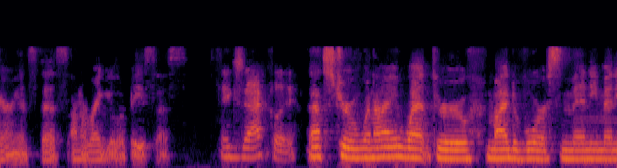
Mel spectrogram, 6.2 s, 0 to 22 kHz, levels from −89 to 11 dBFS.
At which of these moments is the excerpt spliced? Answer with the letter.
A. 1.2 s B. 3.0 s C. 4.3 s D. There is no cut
B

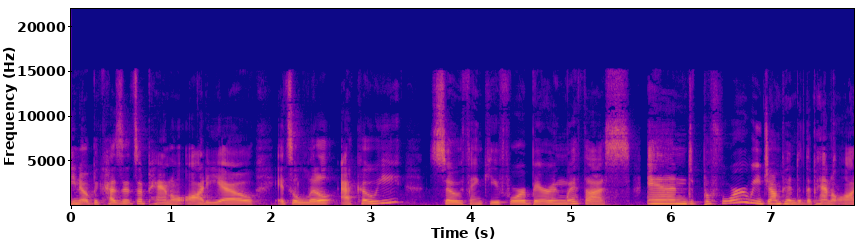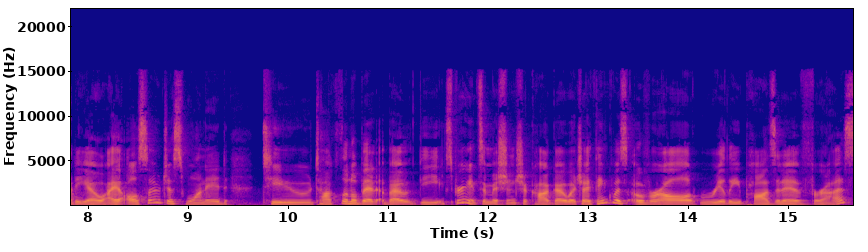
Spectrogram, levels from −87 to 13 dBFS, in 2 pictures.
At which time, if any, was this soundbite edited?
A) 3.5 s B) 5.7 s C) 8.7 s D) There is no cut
B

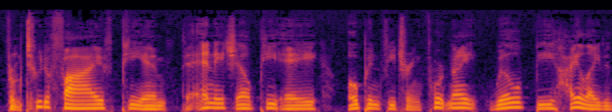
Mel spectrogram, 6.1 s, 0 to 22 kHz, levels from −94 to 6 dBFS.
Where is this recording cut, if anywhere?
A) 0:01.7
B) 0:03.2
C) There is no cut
A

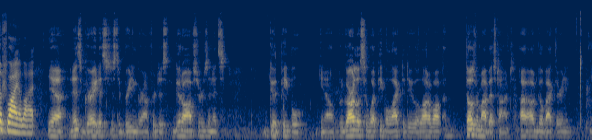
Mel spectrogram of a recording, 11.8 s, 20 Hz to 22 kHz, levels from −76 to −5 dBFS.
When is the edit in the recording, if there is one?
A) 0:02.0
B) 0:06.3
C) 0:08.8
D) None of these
C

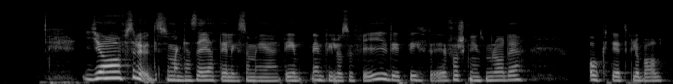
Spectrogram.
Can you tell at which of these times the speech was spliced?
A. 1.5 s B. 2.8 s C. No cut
A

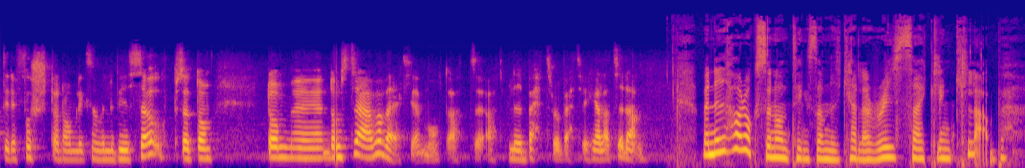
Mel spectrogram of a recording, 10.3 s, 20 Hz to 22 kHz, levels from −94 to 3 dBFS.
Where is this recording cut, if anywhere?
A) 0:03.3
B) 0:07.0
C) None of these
C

